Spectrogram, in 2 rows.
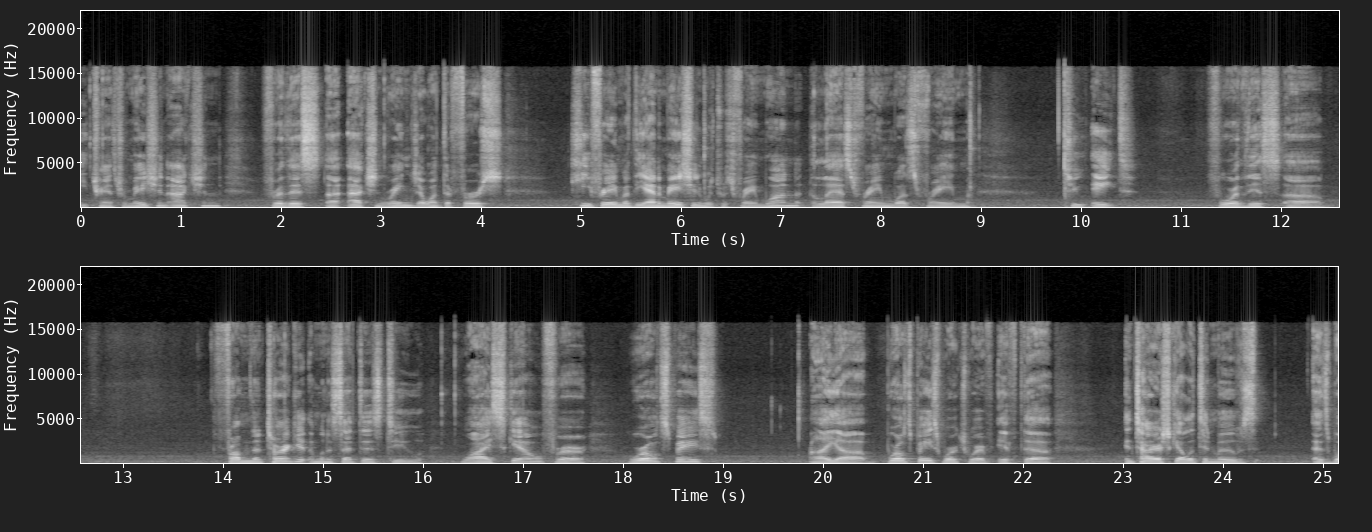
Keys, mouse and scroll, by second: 0.1 click, 0.3 click, 3.0 click, 3.1 click, 6.3 1, 7.4 click, 7.6 click, 9.0 2, 9.9 8, 14.6 click, 16.3 click, 16.4 click.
